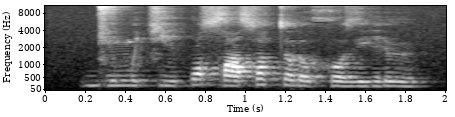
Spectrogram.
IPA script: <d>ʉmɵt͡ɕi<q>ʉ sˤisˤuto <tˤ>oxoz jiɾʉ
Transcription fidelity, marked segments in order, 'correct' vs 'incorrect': incorrect, incorrect, incorrect

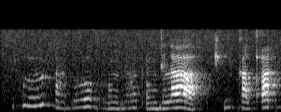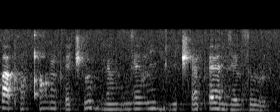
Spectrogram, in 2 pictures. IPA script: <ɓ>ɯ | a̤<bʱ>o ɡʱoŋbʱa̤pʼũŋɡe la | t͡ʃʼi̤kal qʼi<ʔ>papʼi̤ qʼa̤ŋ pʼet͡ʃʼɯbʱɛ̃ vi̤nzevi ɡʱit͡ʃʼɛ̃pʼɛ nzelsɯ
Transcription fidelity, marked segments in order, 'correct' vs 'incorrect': correct, correct, incorrect

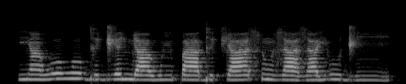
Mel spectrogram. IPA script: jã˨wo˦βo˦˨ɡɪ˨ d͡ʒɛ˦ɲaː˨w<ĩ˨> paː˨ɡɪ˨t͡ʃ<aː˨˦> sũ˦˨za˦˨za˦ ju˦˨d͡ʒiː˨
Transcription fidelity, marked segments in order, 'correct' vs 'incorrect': correct, correct

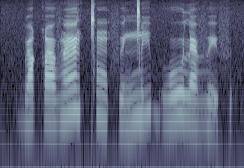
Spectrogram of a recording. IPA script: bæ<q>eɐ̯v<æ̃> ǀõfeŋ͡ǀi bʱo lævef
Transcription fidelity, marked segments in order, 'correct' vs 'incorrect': correct, correct

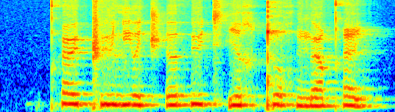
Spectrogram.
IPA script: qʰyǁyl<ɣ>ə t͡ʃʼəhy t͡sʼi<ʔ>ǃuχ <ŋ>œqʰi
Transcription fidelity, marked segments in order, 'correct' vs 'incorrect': incorrect, incorrect, correct

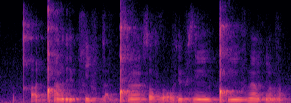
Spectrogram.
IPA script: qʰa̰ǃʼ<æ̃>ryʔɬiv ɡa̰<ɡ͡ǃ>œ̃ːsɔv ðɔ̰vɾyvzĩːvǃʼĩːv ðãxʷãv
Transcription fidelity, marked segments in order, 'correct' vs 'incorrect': incorrect, incorrect

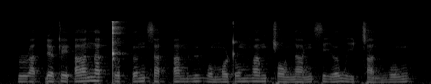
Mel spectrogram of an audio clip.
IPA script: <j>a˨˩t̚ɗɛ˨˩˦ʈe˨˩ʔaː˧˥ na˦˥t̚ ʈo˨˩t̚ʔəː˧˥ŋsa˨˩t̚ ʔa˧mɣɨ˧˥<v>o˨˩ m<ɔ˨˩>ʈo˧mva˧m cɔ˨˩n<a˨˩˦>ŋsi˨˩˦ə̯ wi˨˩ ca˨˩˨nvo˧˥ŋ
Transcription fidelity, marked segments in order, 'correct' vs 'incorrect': incorrect, correct, correct, correct

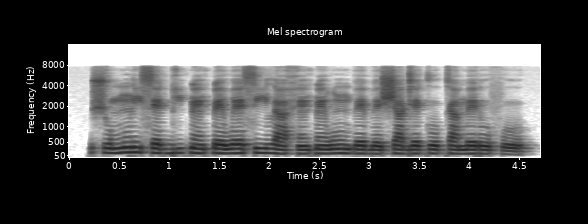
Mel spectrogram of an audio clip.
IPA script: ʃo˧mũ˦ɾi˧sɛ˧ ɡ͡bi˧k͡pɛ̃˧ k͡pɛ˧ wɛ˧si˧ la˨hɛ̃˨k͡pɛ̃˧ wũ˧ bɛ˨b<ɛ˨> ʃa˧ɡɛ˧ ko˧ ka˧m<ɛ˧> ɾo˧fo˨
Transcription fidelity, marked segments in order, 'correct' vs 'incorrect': correct, correct

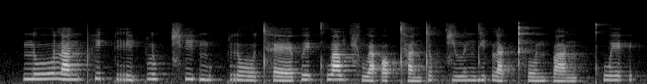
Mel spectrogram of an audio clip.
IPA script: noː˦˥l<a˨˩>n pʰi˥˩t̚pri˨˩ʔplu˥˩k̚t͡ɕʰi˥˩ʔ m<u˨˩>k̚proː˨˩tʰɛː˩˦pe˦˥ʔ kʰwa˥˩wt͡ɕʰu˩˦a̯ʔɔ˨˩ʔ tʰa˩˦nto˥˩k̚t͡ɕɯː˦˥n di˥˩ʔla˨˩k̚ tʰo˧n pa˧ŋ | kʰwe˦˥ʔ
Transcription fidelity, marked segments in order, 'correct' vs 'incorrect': incorrect, correct

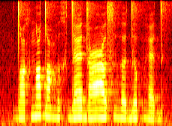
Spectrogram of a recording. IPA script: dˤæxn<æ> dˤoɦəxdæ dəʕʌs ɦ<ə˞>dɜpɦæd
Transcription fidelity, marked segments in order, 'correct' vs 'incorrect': correct, incorrect

